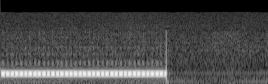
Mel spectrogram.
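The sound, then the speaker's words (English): A call to a phone number rings out as a loud, steady mid-pitched tone that cuts off abruptly with a click, leaving a faint low hum. “Calling people on their phone numbers.”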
